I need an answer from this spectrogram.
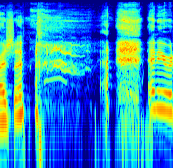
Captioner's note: laughing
